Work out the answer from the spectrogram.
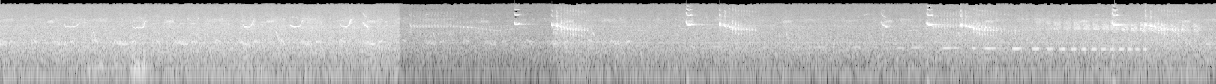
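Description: Wild birds calling and chirping. After a change in the background about a third of the way in, one bird repeats a loud, sharp whistled note followed by a falling trill, about every four seconds. Near the end there is a lower run of notes that quickens.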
